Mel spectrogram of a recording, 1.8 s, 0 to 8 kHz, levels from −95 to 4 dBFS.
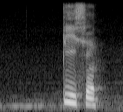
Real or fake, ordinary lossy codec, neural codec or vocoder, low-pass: fake; none; vocoder, 22.05 kHz, 80 mel bands, WaveNeXt; 7.2 kHz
